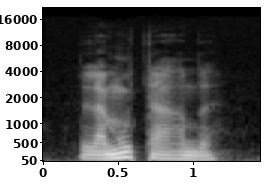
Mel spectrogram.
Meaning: mustard
- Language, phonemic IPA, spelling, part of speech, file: French, /mu.taʁd/, moutarde, noun, Fr-moutarde.ogg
